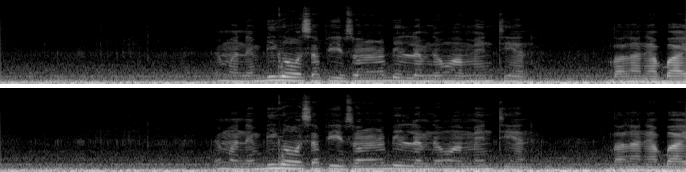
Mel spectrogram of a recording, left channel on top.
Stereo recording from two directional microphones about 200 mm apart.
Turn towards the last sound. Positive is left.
turn(degrees=30)  # may be behind; listen again after turning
